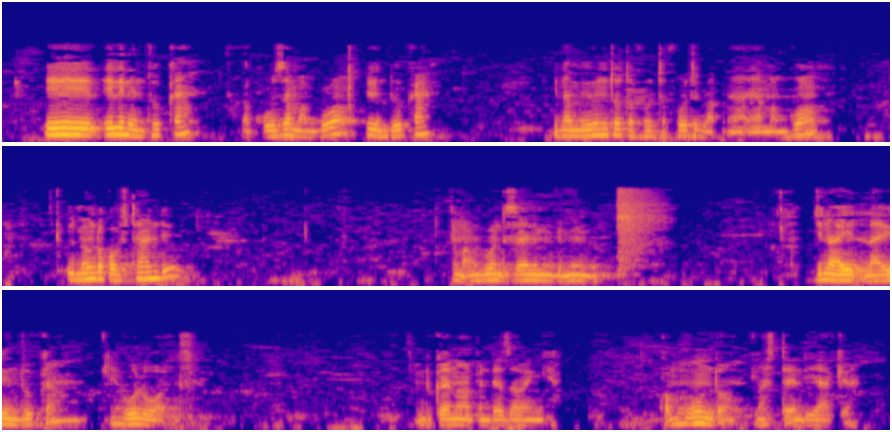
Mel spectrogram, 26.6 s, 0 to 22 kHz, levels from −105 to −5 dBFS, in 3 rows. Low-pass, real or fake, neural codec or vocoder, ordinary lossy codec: 7.2 kHz; real; none; MP3, 32 kbps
